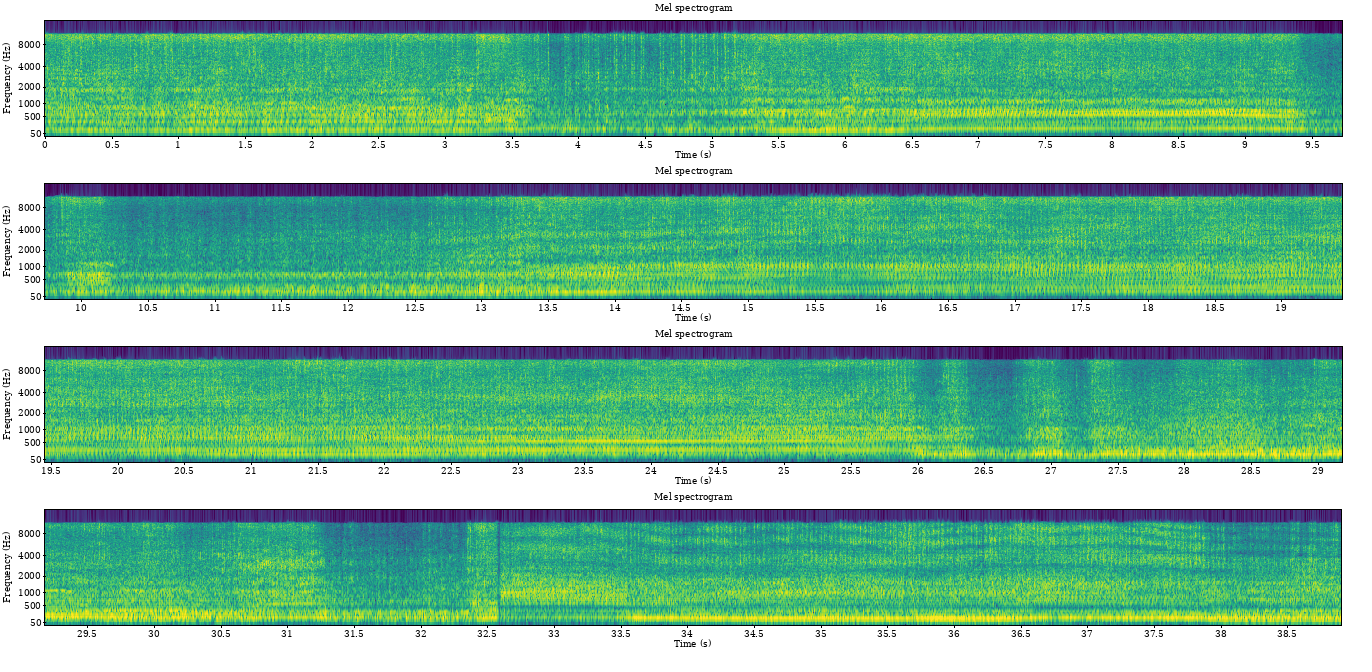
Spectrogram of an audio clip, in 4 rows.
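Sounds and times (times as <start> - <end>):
mud and water spraying: 0.0 - 10.4, 12.6 - 31.4
truck engine revving hard: 0.0 - 38.9.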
